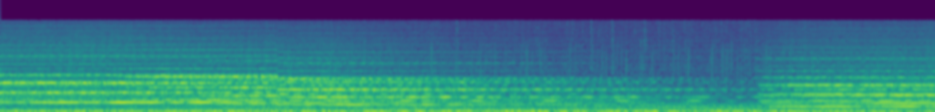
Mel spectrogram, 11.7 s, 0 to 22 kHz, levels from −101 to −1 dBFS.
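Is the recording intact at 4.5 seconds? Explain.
No. From 3.47 s to the end, a wrong sample rate slows the sound to about 0.92 times its speed and lowers the pitch by about 1.5 semitones, which fits 24 kHz audio played at 22 kHz. Unlike a pitch shift or time-stretch, speed and pitch drop together.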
